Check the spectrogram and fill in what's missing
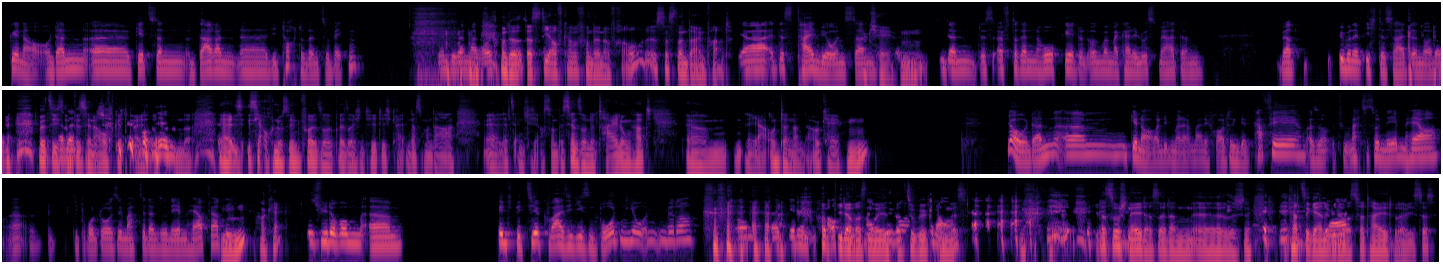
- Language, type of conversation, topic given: German, podcast, Wie sieht ein typisches Morgenritual in deiner Familie aus?
- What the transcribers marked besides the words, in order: laugh; laugh; laughing while speaking: "die Schritte"; chuckle; laugh; laugh; laugh; giggle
